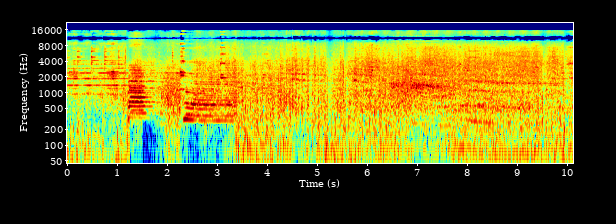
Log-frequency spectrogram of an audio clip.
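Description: Amtrak passenger train of bilevel California cars passing close on the near track. Its horn sounds twice near the start, a short blast and then a longer one, followed by a steady, loud rumble and clatter of wheels on rail as the cars go by, with a GE P42 diesel locomotive at the end of the train.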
